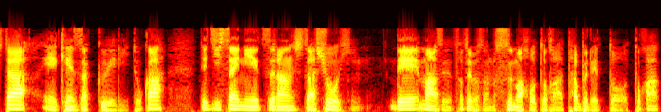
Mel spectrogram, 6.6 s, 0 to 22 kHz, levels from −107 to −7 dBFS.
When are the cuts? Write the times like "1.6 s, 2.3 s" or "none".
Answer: 4.4 s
